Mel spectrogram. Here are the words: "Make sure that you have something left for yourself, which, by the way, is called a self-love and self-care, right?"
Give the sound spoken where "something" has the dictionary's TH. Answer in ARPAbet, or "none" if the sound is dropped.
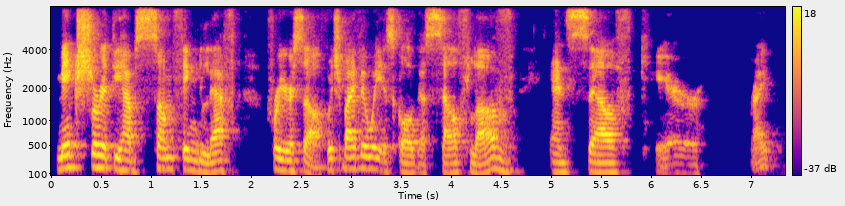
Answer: TH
